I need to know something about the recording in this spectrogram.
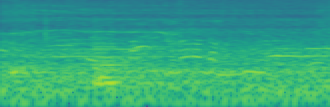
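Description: People talking quietly over a steady low rumble of background road traffic.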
